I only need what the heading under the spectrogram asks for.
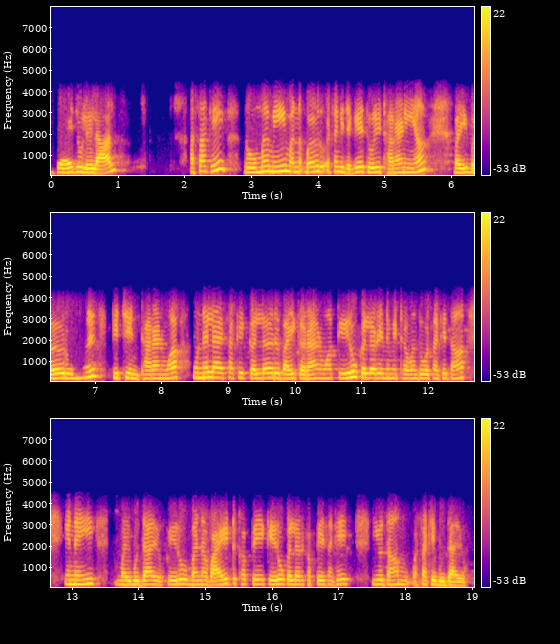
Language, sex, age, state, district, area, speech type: Sindhi, female, 45-60, Gujarat, Surat, urban, conversation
